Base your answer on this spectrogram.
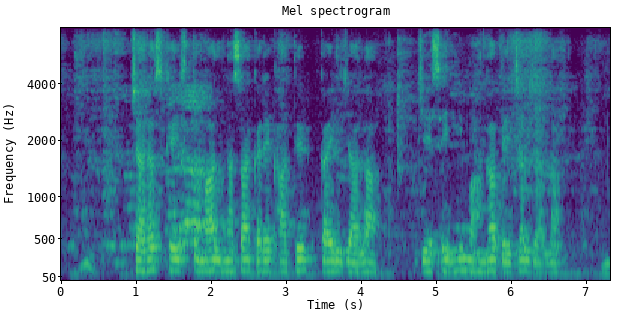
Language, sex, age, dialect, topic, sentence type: Bhojpuri, male, 18-24, Western, agriculture, statement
